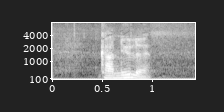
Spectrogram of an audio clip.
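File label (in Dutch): "canule", Dutch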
